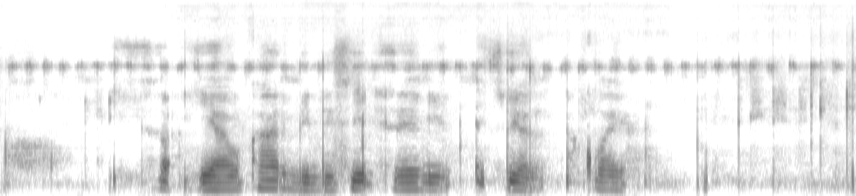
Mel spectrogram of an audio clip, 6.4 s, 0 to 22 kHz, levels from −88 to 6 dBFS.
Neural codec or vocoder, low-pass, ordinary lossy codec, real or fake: codec, 44.1 kHz, 2.6 kbps, SNAC; none; none; fake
